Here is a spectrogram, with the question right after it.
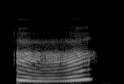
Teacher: The third tone is at the lowest level of your personal pitch range, with a slight rising at the end of the tone duration.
